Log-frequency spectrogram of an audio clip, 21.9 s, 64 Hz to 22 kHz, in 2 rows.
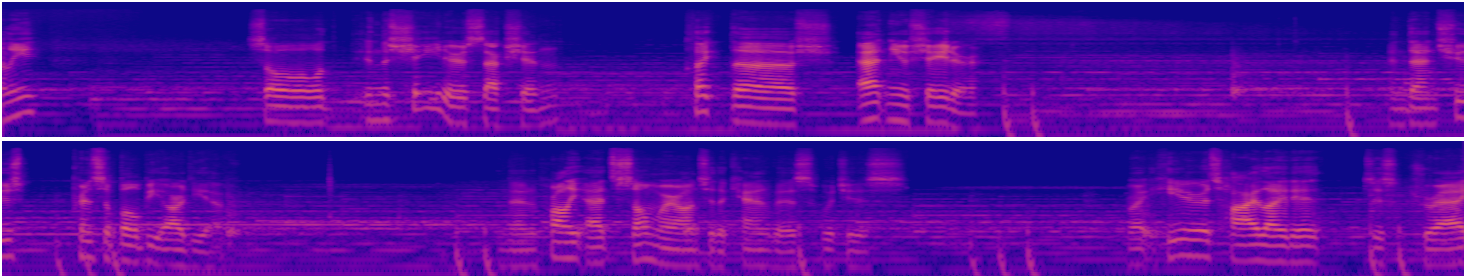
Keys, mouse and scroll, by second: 3.4 click, 3.6 click, 9.5 click, 11.7 click, 14.0 middle click, 15.3 scroll down 1, 15.7 middle click, 16.2 middle click, 16.7 middle click, 17.2 scroll down 1, 18.0-18.3 scroll up 2, 18.3 middle click, 19.5 click, 20.3 middle click, 21.3 click, 21.8 middle click.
